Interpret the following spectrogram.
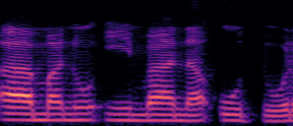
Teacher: Hamzah datang sebelum huruf mad dalam satu perkataan dan juga hamzah itu dibaca 2 harakat. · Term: mad badal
